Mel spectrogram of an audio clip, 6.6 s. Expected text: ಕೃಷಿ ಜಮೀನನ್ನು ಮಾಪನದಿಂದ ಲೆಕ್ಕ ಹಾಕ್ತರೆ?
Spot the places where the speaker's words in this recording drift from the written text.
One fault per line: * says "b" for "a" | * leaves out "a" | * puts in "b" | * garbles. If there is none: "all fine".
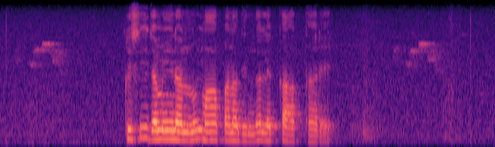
all fine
